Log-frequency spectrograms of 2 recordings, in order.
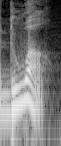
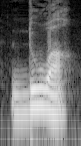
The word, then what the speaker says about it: doigt: Okay, so don't be frightened by this G because basically you don't pronounce it and then the final T you don't pronounce it. So the only thing you get to pronounce is this combination of three letters, here, D, O, I, okay? O, I, it's wa, and then D, doigt.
